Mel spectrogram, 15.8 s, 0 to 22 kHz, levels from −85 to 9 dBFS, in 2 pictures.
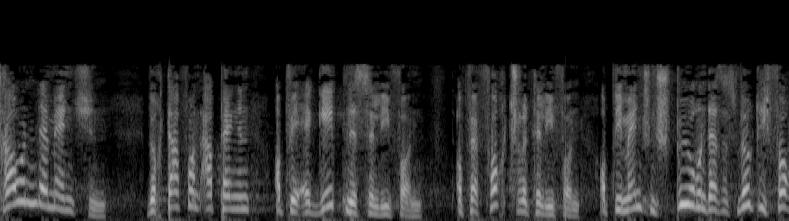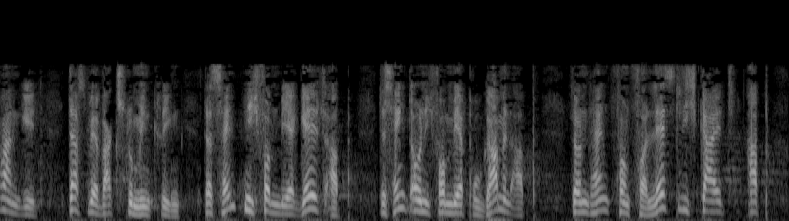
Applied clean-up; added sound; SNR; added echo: none; none; none; none.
